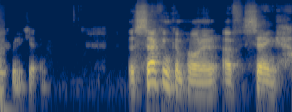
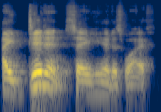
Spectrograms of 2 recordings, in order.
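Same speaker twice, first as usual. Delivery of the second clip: "didn't" punched loud and drawn out; slow sentence leaning on "didn't"; stress on DIDN'T; 5 dB louder than usual. Shown as a demonstration. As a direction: hit the word "didn't" hard. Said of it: "The emphasis is".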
